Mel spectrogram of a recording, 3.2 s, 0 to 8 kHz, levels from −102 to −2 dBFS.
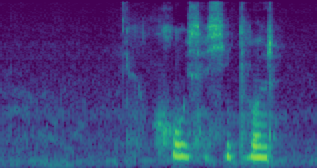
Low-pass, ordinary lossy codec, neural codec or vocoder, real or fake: none; none; codec, 16 kHz, 16 kbps, FunCodec, trained on Chinese and English, 50 frames a second; fake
